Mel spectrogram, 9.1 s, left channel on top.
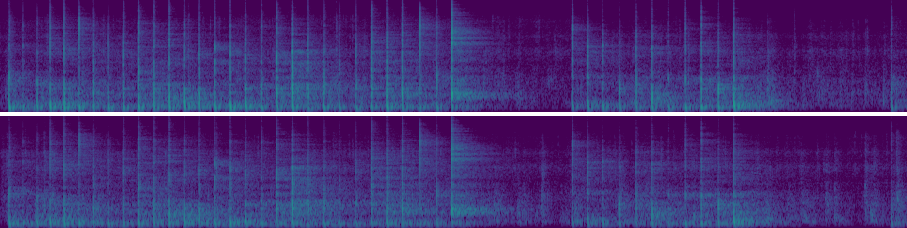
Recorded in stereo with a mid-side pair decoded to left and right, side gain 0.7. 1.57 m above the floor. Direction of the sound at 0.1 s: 25° left.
